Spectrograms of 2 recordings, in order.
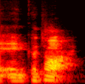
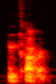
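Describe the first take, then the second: First: Qatar said "kuh-TAR", stress at the end; stress on second syllable. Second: Qatar said "CUT-er", stress up front; stress on first syllable. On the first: Speaker naming where talks happened, Qatar as kuh-TAR. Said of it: "In Qatar, I'm sorry". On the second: Speaker correcting himself, softly says Qatar as CUT-er. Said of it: "I'm sorry". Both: Real, not acted.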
